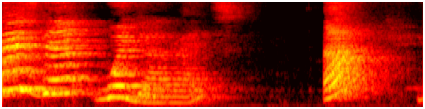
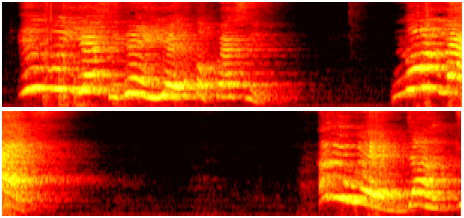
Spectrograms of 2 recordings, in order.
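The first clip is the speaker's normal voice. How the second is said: raised voice, high and loud; loud ranting; 6 semitones higher, 11 dB louder than usual. Real, not acted. Man complaining to viewers about no light, loud rant. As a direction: call out the darkness in exasperation.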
